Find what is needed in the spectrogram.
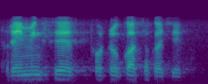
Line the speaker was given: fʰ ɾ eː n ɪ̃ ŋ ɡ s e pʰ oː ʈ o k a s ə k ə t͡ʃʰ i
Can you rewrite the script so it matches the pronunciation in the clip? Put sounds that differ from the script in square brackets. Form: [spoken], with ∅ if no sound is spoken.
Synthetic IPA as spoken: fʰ ɾ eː [m] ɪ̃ ŋ ɡ s e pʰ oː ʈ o k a s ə k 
